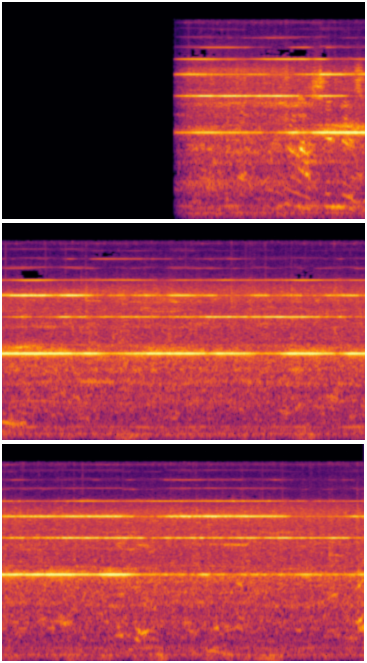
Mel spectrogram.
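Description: Silent for the first couple of seconds, then a steady high-pitched alarm tone sounds without a break, over voices of a crowd and a low rumble.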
